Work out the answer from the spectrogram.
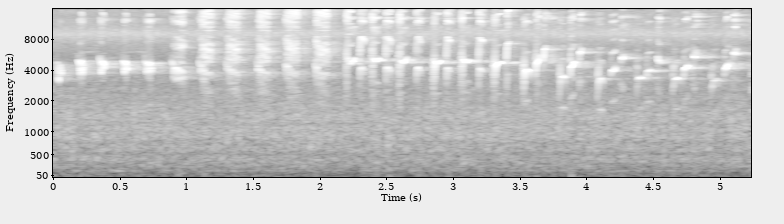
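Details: Oriental magpie-robin song from a masteran training recording meant to boost a fighter bird's spirit: a rapid, dense run of high, sharp chirps and whistles, opening as a thick burst, then breaking into quick, spaced, rising-and-falling notes.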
